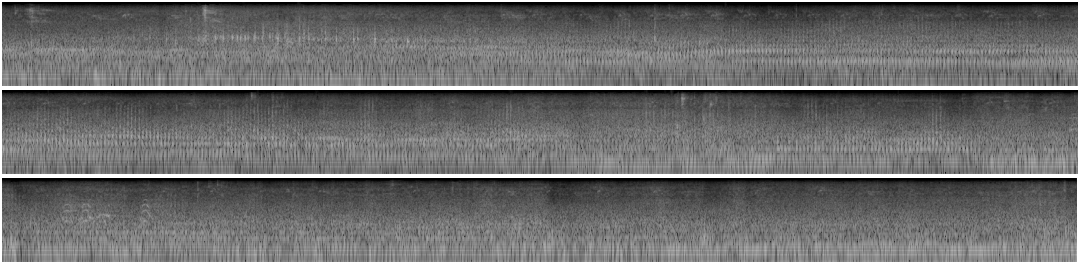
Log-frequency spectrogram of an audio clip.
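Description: City street traffic: a steady rumble of vehicles idling and passing at an intersection.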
